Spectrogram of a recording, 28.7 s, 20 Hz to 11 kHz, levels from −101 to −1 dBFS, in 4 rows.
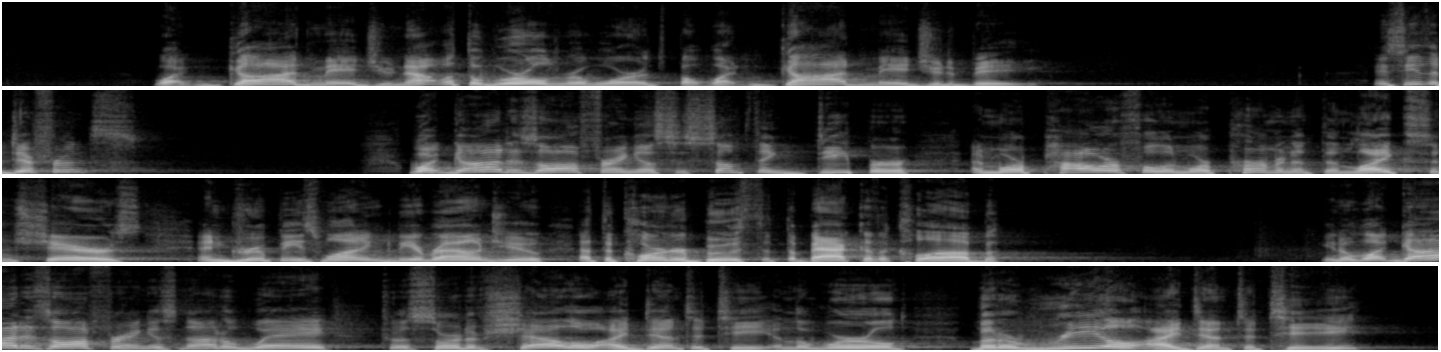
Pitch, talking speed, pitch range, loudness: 200 Hz, 165 wpm, 170-225 Hz, -26 LUFS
